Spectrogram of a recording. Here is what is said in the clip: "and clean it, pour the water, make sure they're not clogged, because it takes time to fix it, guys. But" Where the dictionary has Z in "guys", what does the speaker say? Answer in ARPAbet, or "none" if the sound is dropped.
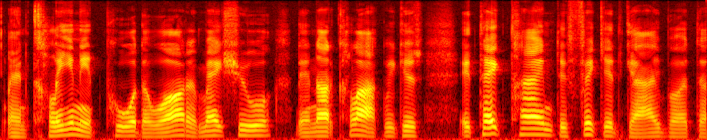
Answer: none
